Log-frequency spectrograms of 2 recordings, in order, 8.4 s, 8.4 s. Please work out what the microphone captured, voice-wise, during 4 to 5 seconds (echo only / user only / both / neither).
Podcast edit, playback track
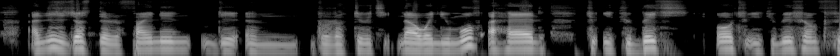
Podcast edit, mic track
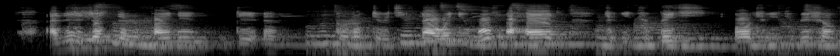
both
